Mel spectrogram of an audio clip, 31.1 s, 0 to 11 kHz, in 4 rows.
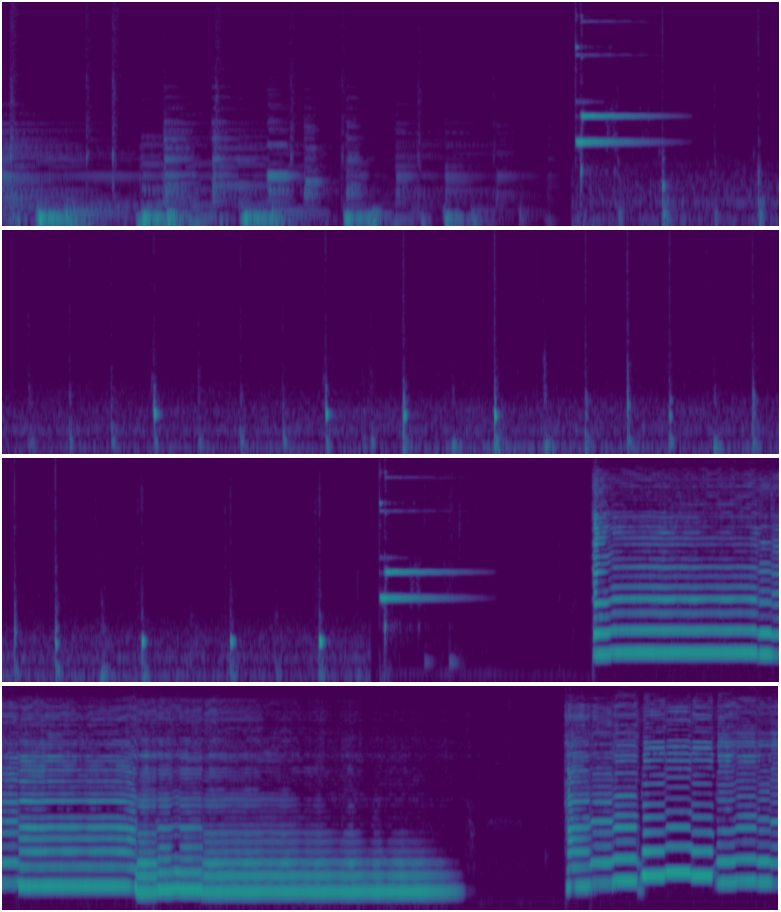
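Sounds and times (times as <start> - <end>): bell-like ding: 5.7 - 6.9, 19.3 - 20.5.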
